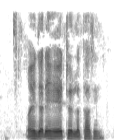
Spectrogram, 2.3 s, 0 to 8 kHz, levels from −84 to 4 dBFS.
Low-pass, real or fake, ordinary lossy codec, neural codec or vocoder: 7.2 kHz; real; MP3, 64 kbps; none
